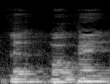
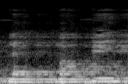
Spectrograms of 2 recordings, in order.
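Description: First: The voice sounds dry with no added effects. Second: The voice sounds echoey with a trailing reverb. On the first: "mình thử mic khô" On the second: "echo thì vào nè"

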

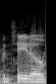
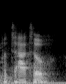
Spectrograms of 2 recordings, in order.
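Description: First: It is said with a plain English accent. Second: It is said with an Italian accent. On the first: "some people say potato" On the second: "but the Italians say potato"

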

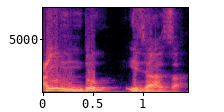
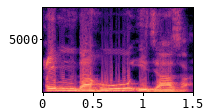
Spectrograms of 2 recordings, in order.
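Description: First: The first word is shortened to two syllables. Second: The first word is said in full, three syllables.

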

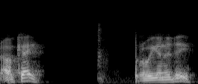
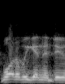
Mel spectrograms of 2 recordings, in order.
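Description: First: It is said in a calm, practical tone. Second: It is said in a panicked, worried tone.

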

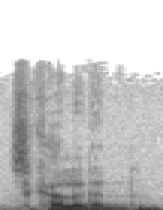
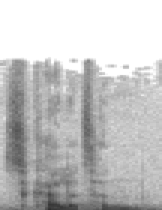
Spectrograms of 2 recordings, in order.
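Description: First: The middle consonant is a d sound. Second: The middle consonant is an aspirated t sound. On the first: "các bạn có thể đọc âm này thành âm đờ" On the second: "các bạn đọc là âm thần trong từ vị thần"

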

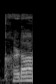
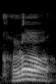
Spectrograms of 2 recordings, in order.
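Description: First: The word is said lightly, without strong emphasis. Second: The word is said heavily, with strong emphasis. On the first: The speaker calls it wrong. "ਖੜਾ ਨਹੀਂ ਕਹਿਣਾ ਹੈ" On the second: The speaker calls it right. "ਇਹ ਖੜਾ ਭਾਰਾ ਪਦ ਉਚਾਰਨ ਕਰਨਾ ਹੈ"

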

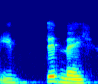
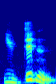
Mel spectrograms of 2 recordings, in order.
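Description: First: It is said in a clipped Scottish accent. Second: It is said in a standard, fully pronounced accent. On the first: "in Edinburgh, it sounds like" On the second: "instead of saying"

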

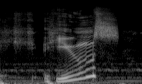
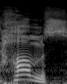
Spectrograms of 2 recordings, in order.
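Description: First: The vowel is a long 'yoo' sound. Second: The vowel is a short 'uh' sound. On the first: The speaker calls it wrong. "not humes" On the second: The speaker calls it right. "the hums, not humes"

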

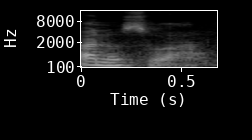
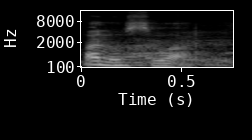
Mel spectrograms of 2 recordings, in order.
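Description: Both takes have the same delivery.

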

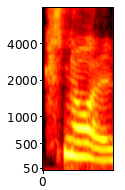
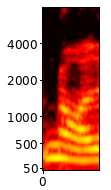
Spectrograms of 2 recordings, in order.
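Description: First: The name is pronounced the German way. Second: The name is pronounced the English way. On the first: The speaker calls it right. "It's actually Knoll, It's a German word with a different pronunciation" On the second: The speaker calls it wrong. "not Knoll"

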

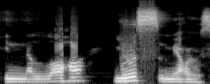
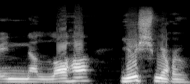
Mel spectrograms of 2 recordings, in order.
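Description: First: The consonant is a clear Arabic 's' sound. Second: The consonant sounds like a Bengali 'sh'. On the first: The speaker calls it right. "সিন উচ্চারণ করবেন।" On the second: The speaker calls it wrong. "এটা আমি যদি বাংলাতে উচ্চারণ দিই তাহলে তো এরকম পড়তে হবে"

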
